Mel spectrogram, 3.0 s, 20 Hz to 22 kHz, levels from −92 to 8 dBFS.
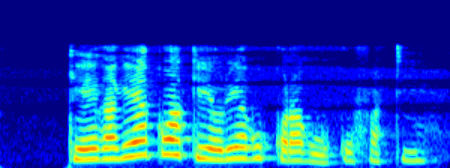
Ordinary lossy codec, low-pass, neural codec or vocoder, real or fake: none; 7.2 kHz; none; real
